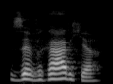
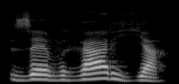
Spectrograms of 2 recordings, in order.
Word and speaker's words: Ζευγάρια: In the first, you will notice the addition of a sound very similar to the English Y in the word yard between the consonant and the opening diphthong. For example, Ζευγάρια.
